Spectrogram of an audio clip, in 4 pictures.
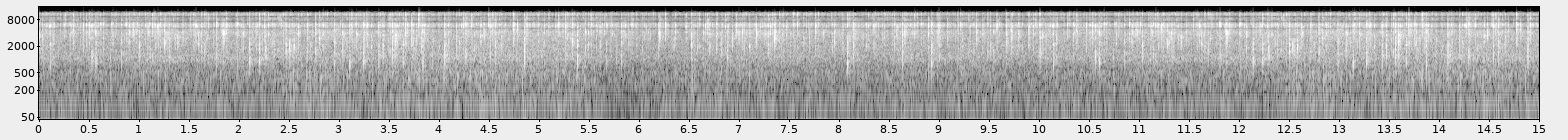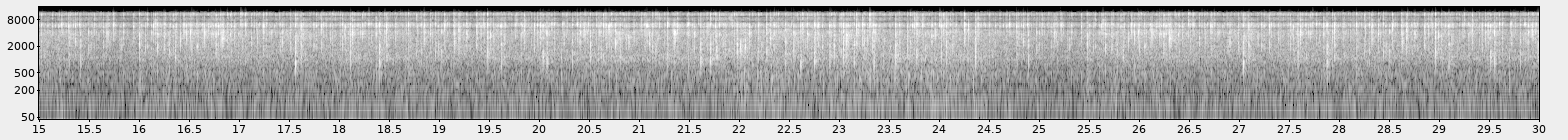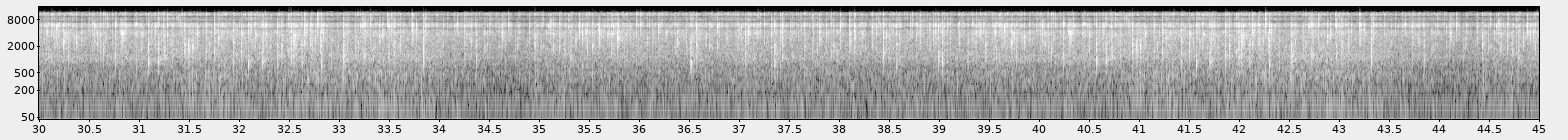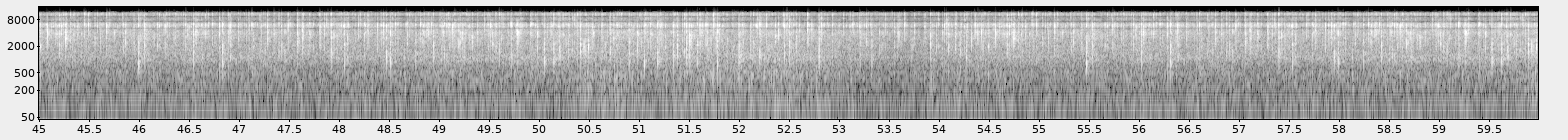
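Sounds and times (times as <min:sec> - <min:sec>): rain spattering on surfaces: 0:00.0 - 0:59.9
rainwater gurgling: 0:00.0 - 0:59.9.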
